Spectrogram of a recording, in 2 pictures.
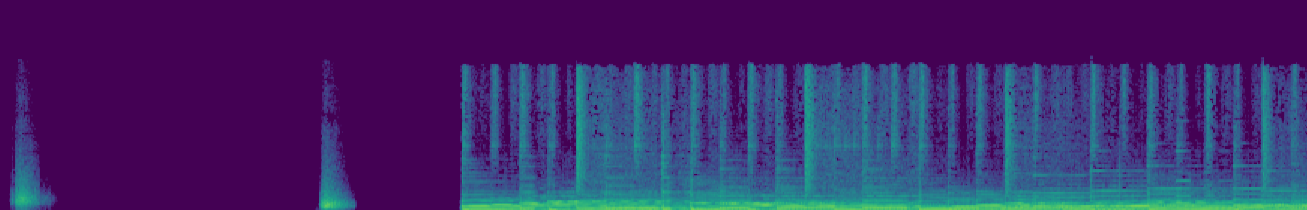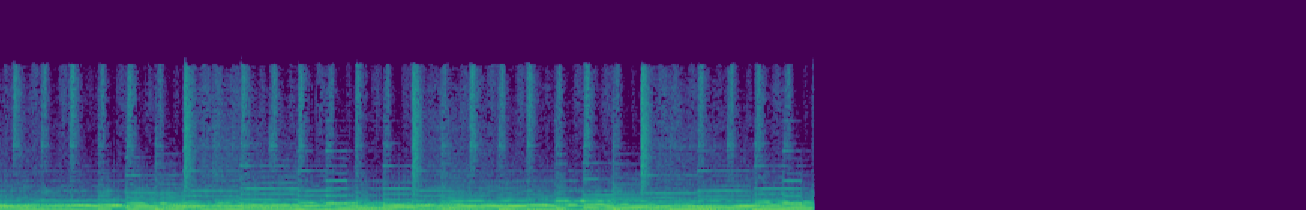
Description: Sony PlayStation Screen Of Death Sound Effects Free Download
